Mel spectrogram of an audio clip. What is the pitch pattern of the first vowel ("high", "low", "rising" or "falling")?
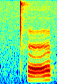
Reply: low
